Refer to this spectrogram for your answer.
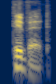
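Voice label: "divot", American English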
